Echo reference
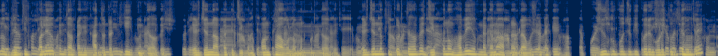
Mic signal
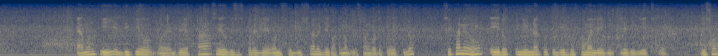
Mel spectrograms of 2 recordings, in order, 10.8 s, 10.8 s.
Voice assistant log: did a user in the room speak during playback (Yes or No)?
Yes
